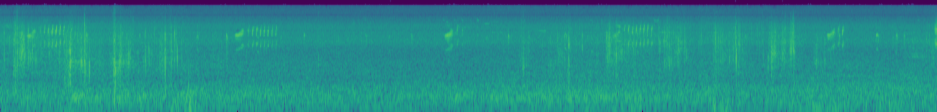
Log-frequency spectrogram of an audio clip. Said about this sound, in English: also little tink calls you might be hearing. Those are song sparrows.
